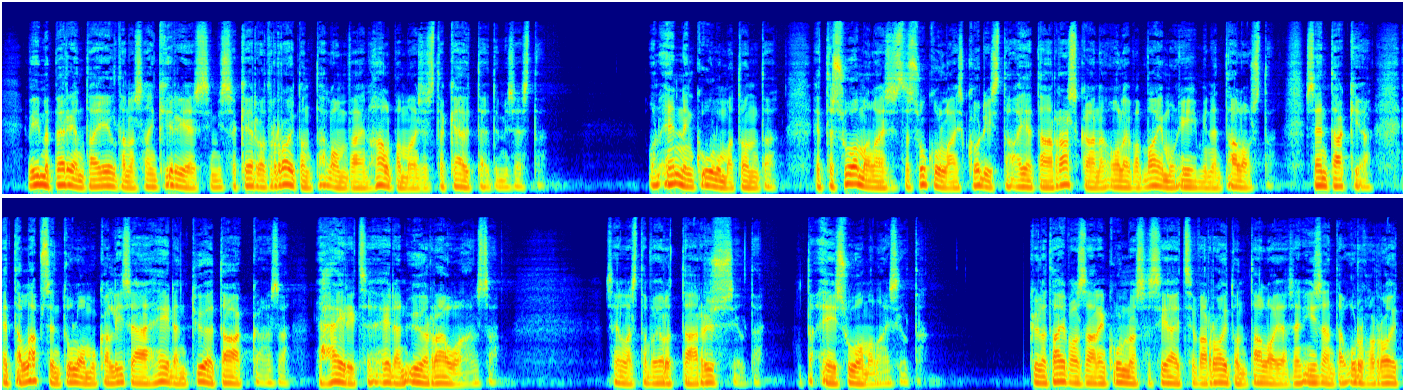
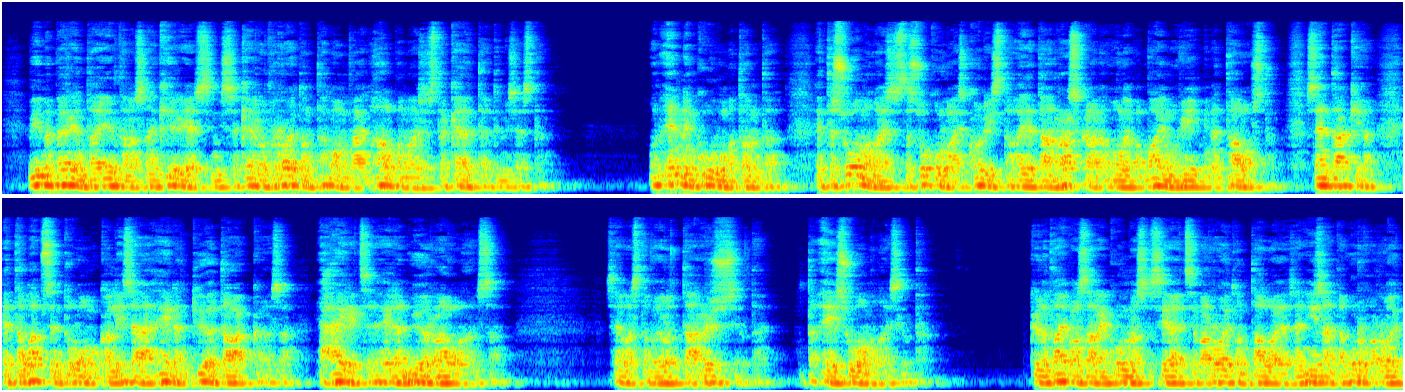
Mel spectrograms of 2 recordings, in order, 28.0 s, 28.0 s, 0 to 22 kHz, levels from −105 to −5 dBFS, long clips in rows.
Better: first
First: none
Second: off-mic speech; far // room echo; slight; dies away in 0.4 s

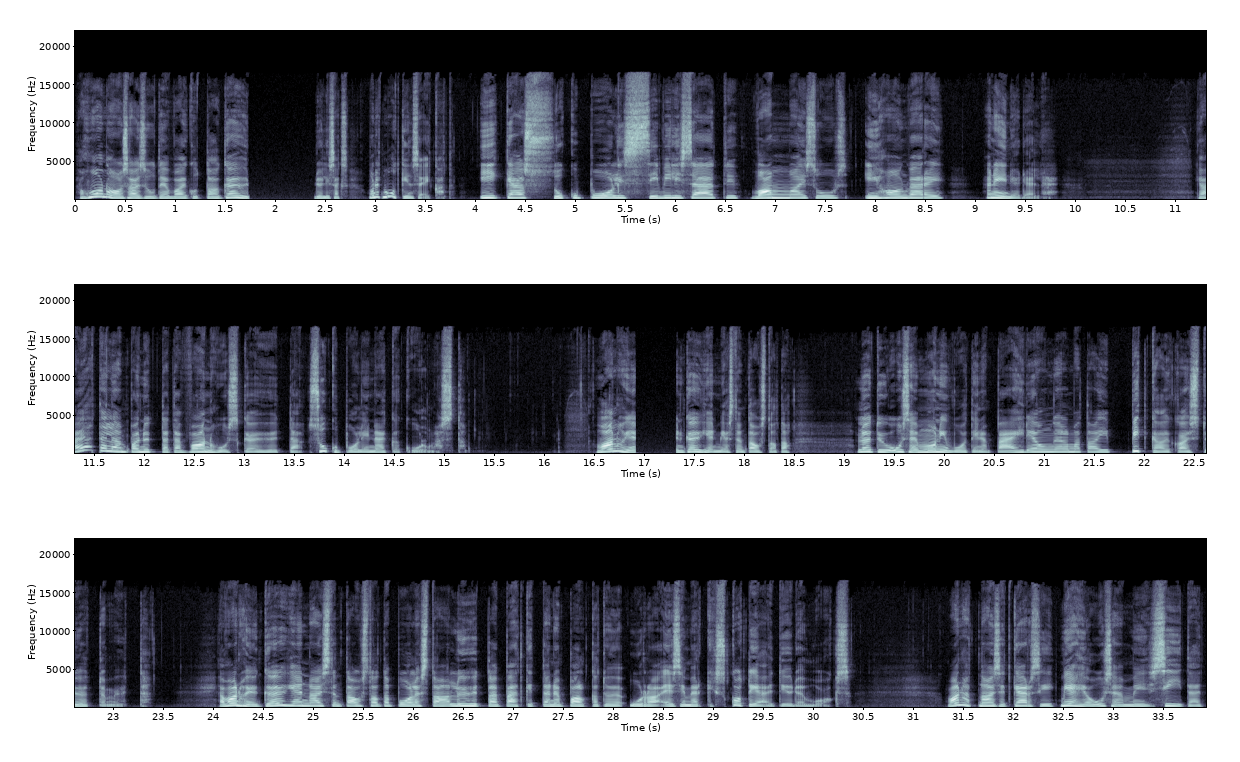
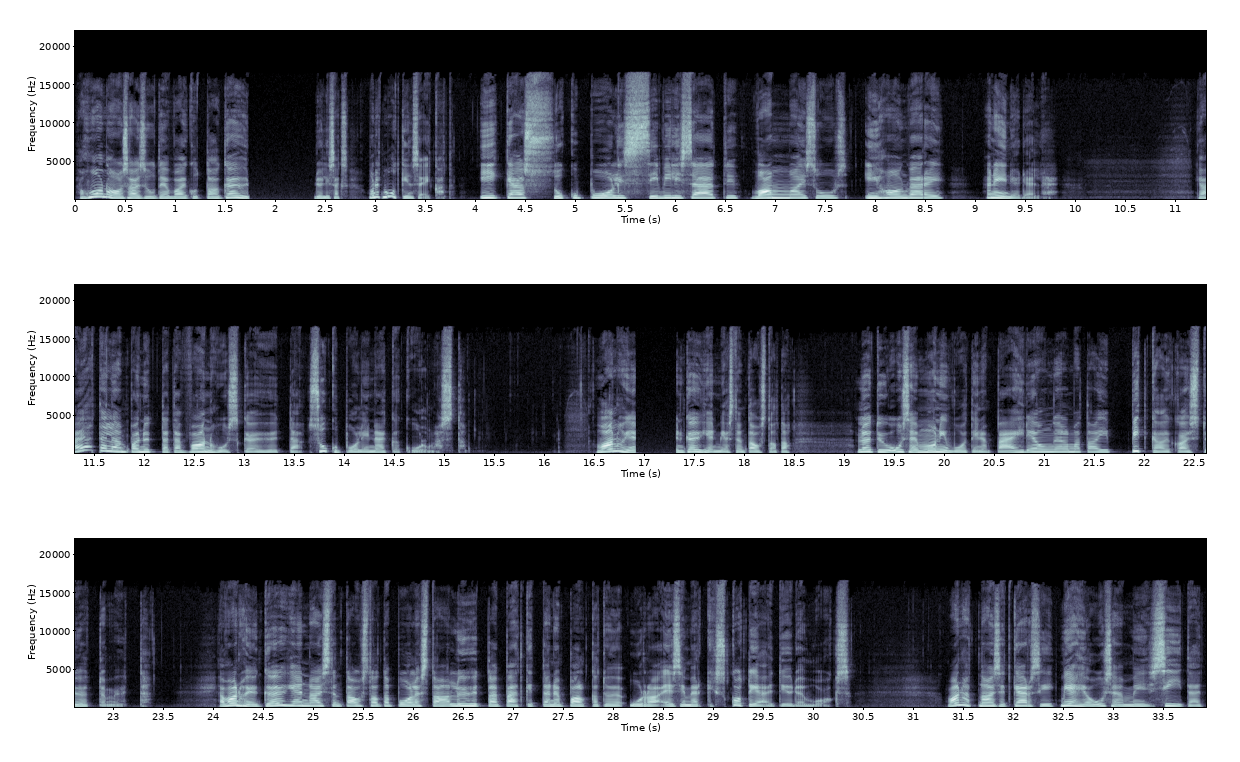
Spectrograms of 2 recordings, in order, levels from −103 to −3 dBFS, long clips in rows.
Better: neither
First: audio freezing; at 1.5 s for 0.5 s and at 17 s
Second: audio freezing; at 1.5 s for 0.5 s and at 17 s

